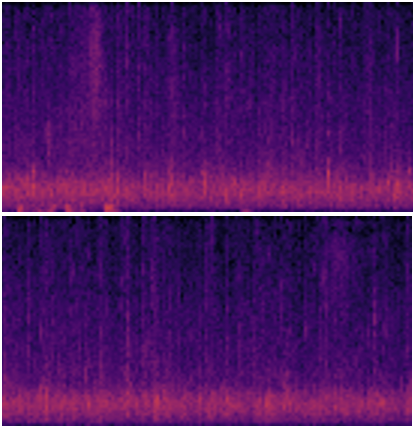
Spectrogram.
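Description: Steady applause from an audience, dense and sustained throughout, with a brief murmur of voices near the start.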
